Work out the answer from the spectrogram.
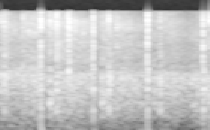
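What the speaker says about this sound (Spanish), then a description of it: "aplausos para Kimberly, aplausos chicos para ella" Applause for race walker Kimberly García, double gold medal winner, in a Latina TV studio: a brief burst of scattered clapping from a small group, moderately loud and close, with a few sharper individual claps standing out.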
